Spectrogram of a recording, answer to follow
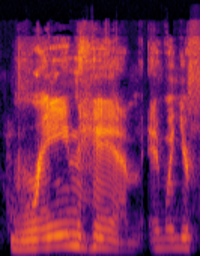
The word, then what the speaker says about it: Rainham: Rainham is correct. That's what the locals taught me. Just I got embarrassed at a bar. I'm not doing it anymore. It's Rainham. I'm pretty sure you put the So emphasis on the wrong syllable.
